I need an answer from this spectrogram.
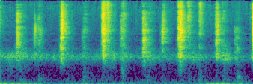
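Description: A dog's footsteps pad softly in a quiet, steady rhythm of many light, faint taps.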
